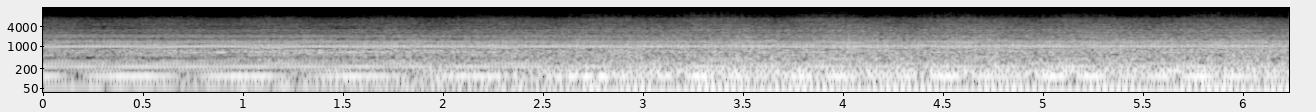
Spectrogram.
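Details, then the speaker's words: Newly installed 2.5-ton heat pump compressor at first start-up: low steady hum with soft pulse, growing quieter as head pressure builds and the TXV controls superheat; new compressors are noisy at first, so this is normal. "i assume you can hear it on camera how much quieter the compressor got once they got a little head pressure against it which are always a little noisy when you start them up for the first time"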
